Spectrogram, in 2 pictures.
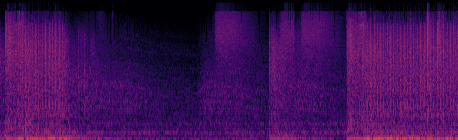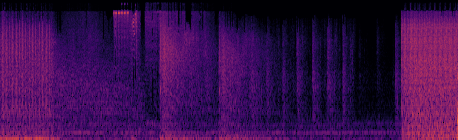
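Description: Mako vehicle cannon fire against a turret in Mass Effect on the moon, heavy booming rounds and rattling bursts coming in several loud stretches separated by quieter gaps.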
